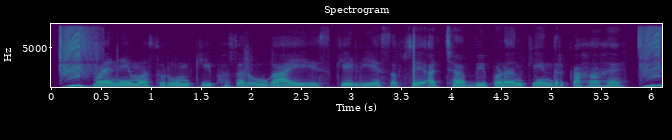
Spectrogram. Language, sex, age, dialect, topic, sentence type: Hindi, female, 25-30, Garhwali, agriculture, question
